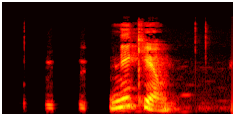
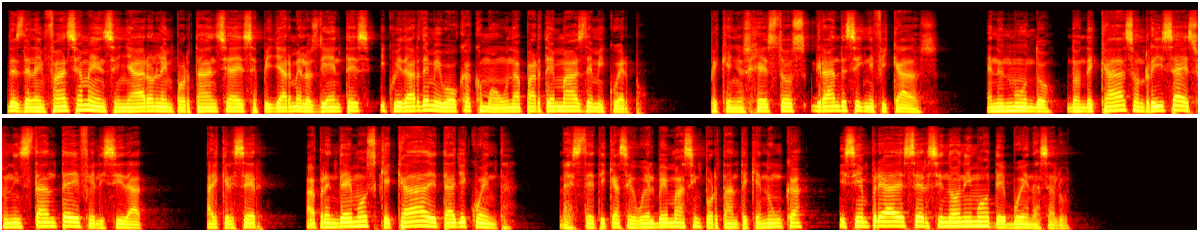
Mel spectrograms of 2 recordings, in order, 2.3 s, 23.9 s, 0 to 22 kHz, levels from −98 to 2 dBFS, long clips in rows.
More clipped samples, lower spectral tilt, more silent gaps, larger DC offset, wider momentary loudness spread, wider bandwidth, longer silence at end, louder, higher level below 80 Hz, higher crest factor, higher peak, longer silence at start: neither; second, -3.5 dB/octave vs -5.5 dB/octave; about the same, 0.58-0.77 s, 0.90-1.07 s vs 6.85-7.08 s, 9.74-9.83 s, 13.91-13.99 s; neither; first, 25 LU vs 7 LU; second, 12 kHz vs 16 kHz; second, 0.6 s vs 1.3 s; second, -27 LUFS vs -18 LUFS; second, under -90 dBFS vs -46 dBFS; first, 24 dB vs 16 dB; second, -8 dBFS vs -2 dBFS; first, 0.45 s vs 0.05 s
